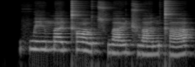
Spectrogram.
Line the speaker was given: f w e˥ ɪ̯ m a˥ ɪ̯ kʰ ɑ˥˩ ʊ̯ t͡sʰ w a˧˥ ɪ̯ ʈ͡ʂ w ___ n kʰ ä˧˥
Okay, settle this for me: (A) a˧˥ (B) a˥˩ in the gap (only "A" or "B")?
A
